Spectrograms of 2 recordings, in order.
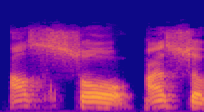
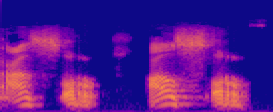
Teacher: terus dilatih supaya tidak terdengar pantulan e-nya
